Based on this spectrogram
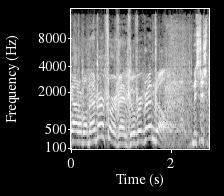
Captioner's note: applause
